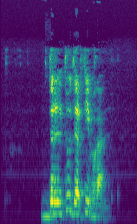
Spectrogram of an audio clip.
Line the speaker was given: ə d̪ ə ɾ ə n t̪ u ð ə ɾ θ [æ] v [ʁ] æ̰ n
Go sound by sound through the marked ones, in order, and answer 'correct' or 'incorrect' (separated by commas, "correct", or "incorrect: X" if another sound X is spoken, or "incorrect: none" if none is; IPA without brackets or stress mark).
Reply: incorrect: i, correct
